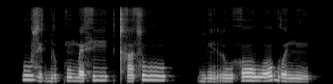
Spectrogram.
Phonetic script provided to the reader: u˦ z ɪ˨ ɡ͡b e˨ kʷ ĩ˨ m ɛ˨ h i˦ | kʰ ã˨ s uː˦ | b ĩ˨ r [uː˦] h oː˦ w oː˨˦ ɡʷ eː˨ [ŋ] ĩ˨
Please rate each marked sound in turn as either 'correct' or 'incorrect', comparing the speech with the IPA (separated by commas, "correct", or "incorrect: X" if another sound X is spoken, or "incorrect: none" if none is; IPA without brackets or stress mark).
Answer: incorrect: uː˨, correct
